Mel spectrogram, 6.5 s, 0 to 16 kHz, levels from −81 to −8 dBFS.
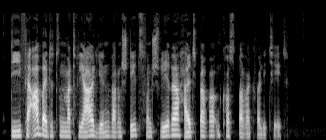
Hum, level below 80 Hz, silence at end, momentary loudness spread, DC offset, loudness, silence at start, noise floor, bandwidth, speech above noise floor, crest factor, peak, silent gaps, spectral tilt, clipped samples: none; -52 dBFS; 0.95 s; 14 LU; under 0.1%; -21 LUFS; 0.2 s; -68 dBFS; 11.5 kHz; 47 dB; 20 dB; -2 dBFS; none; -6 dB/octave; under 0.1%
